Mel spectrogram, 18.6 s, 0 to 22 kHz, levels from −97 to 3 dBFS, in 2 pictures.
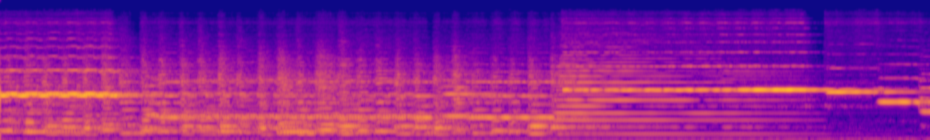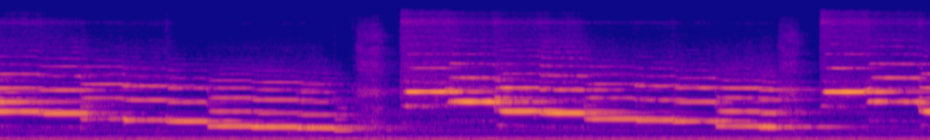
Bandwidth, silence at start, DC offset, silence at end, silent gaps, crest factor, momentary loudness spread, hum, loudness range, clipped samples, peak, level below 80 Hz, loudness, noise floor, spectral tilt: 15 kHz; 0 s; under 0.1%; 0 s; none; 18 dB; 20 LU; none; 14 LU; under 0.1%; -8 dBFS; -60 dBFS; -24 LUFS; -54 dBFS; -3 dB/octave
